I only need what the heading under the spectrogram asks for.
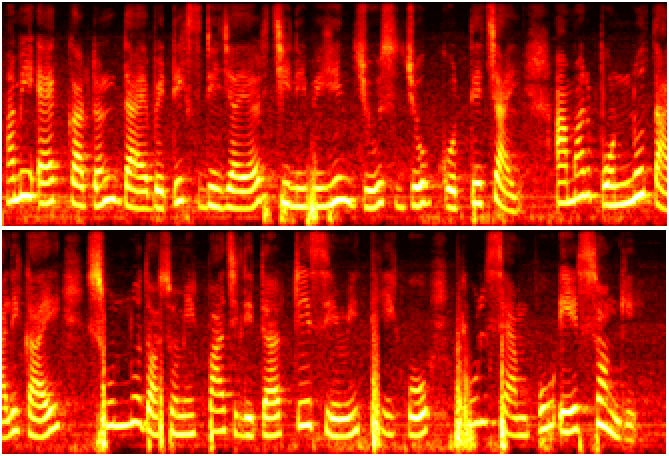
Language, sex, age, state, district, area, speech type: Bengali, female, 45-60, West Bengal, Nadia, rural, read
